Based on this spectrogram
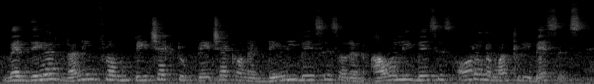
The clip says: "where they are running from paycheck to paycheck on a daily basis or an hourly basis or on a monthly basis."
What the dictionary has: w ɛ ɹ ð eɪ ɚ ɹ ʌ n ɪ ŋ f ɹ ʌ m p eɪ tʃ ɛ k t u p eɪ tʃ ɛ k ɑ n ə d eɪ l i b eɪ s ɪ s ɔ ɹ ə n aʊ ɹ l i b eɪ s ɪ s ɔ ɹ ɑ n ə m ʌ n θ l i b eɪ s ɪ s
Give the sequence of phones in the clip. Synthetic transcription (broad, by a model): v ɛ ɹ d eɪ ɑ ɹ ʌ n ɪ ŋ f ɹ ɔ m p eɪ tʃ ɛ k t u p eɪ tʃ ɛ k ɑ n ə d eɪ l i b eɪ s ɪ s ɔ ɹ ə n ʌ ɹ l i b eɪ s ɪ s ɔ ɹ ɑ n ə m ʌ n t l i b eɪ s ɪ s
